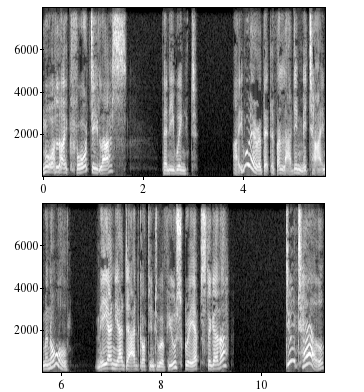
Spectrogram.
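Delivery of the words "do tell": very high, coaxing, playful teasing. A woman answers her dad's old friend after he winks; teasing. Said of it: "she teased".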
